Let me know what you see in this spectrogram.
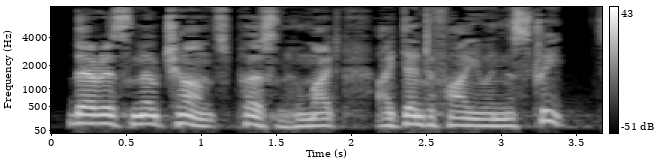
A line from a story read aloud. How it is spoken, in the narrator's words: said I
